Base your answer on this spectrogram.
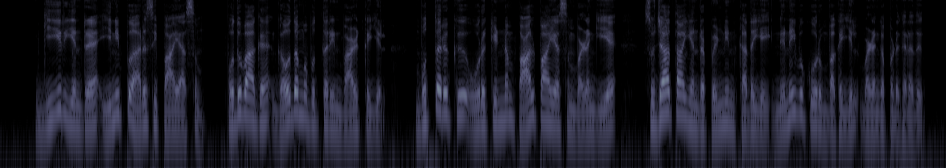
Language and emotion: Tamil, neutral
